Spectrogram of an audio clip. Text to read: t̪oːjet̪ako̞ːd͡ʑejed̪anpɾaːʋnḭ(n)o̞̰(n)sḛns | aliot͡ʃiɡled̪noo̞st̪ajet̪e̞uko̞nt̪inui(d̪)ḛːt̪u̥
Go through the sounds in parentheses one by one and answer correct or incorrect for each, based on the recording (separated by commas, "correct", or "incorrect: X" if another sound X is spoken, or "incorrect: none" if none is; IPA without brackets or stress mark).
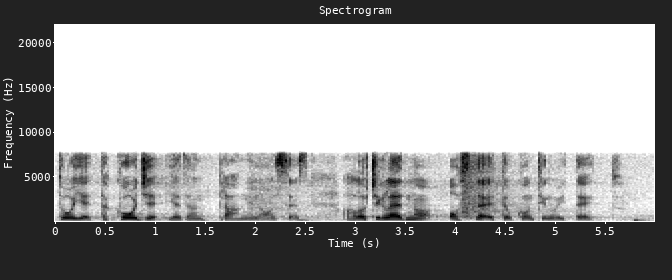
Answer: correct, correct, incorrect: t̪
